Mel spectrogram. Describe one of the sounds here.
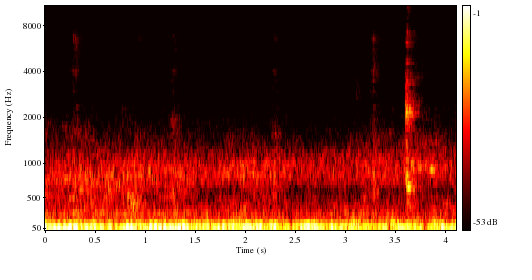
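A man gulps a drink.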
